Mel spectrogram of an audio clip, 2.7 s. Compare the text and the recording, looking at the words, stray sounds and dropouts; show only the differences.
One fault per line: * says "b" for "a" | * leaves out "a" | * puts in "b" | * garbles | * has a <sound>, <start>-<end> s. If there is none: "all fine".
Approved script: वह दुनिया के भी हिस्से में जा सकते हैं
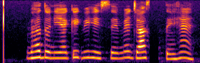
* has a dropout, 2.0-2.1 s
